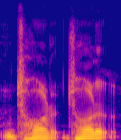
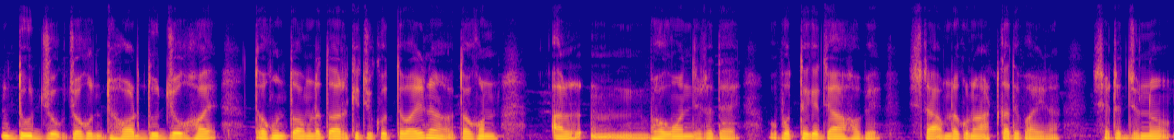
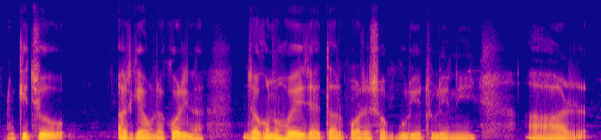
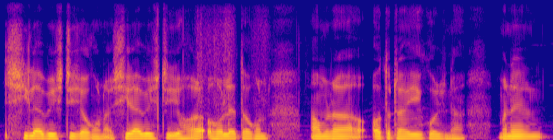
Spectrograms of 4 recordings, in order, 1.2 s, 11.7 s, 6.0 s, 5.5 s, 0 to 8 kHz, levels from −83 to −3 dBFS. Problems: constant background noise, continuous background conversations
